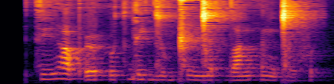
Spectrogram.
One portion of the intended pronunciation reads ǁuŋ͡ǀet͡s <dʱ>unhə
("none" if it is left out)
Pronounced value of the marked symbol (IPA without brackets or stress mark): dˤ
